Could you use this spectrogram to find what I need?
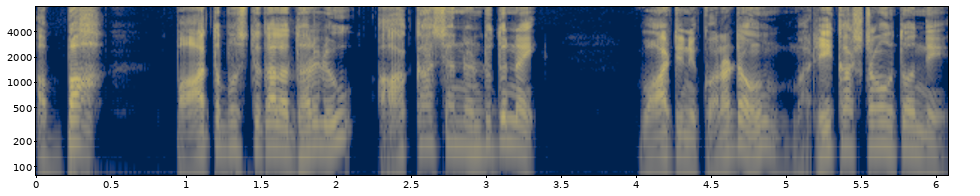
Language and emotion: Telugu, surprised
